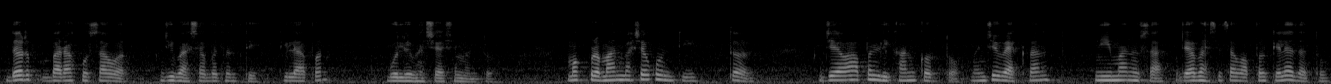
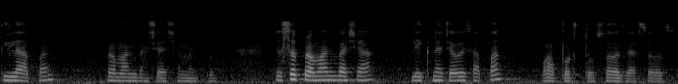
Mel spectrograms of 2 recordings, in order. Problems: none marked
